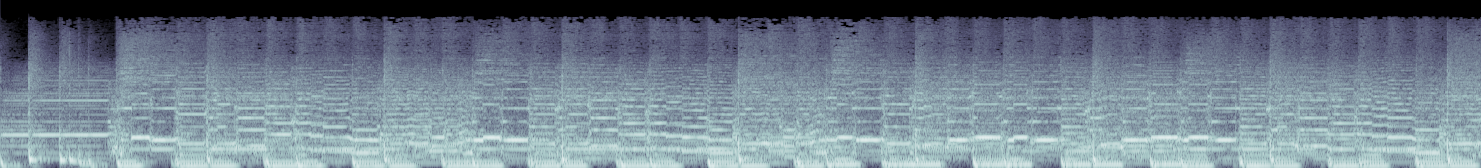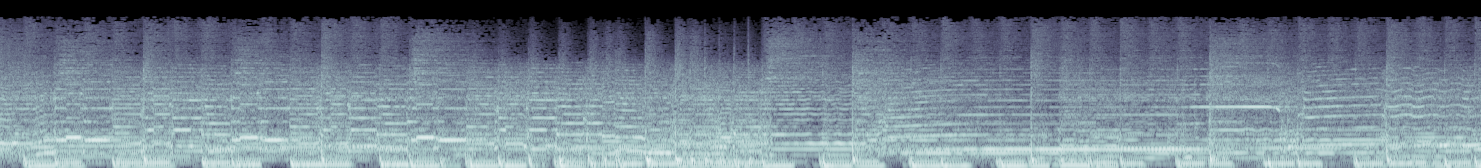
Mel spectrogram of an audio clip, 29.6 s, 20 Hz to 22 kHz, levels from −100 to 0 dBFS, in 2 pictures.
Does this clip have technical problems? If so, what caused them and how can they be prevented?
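Yes. From 9.38 to 15.12 s there is periodic clock jitter: interference modulated the converter's sampling clock at around 1 kHz, so every component of the sound picks up sidebands spaced that far above and below it, more strongly for higher frequencies, giving a rough, metallic edge that disappears in silence. Unlike flutter, the pitch doesn't waver; the added tones sit at fixed spacing. Prevent it with a clean, well-isolated clock supply and shielded, properly grounded converter wiring.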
